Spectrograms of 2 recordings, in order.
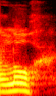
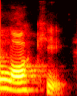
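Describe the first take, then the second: First: The name ends in a throaty German ch sound. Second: The name ends in a k sound plus a vowel. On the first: This is the original pronunciation from the home country. "a pronúncia original lá na Alemanha é Loch" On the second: This is how people say it locally. "Aqui no Brasil é Loki"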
